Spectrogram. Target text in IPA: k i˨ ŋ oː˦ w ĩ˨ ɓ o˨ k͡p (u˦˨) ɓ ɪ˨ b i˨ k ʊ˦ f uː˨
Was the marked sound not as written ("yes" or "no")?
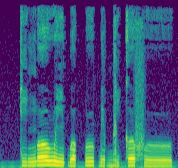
no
